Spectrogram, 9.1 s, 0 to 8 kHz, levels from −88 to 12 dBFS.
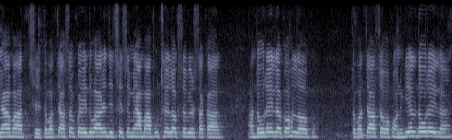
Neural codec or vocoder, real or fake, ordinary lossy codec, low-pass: none; real; none; none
